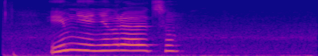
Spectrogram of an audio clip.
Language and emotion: Russian, neutral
